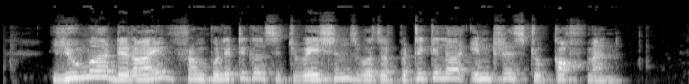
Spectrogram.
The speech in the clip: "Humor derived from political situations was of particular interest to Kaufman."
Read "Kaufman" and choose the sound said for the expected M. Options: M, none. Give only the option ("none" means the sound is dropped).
M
